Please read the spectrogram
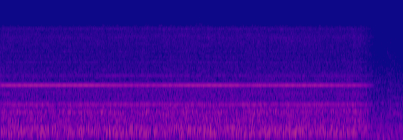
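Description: Aircraft engine noise heard from inside the cabin: a steady rumbling hiss with a constant high-pitched whine over it, cutting off shortly before the end.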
